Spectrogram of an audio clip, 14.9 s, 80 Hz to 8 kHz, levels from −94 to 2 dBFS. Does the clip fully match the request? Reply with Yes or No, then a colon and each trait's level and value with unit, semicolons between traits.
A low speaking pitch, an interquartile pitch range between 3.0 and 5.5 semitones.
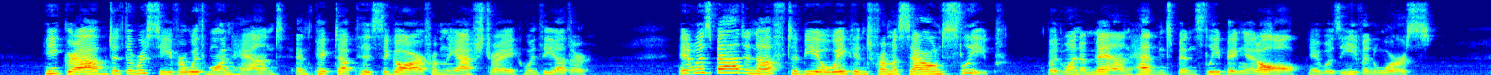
No: high, 210 Hz; average, 4.0 semitones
